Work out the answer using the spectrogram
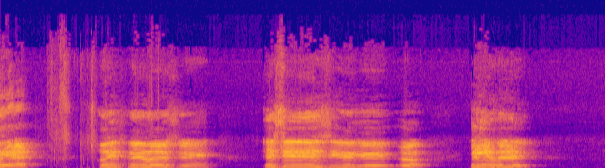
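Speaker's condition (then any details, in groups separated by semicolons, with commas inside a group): Cerebral palsy; body affected; speech disability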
